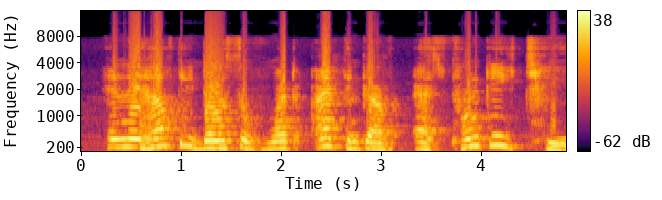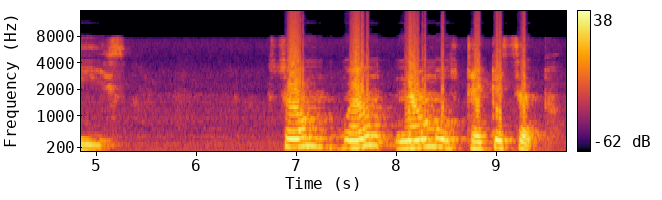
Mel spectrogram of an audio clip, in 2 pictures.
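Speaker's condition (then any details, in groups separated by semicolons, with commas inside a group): Traumatic brain injury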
